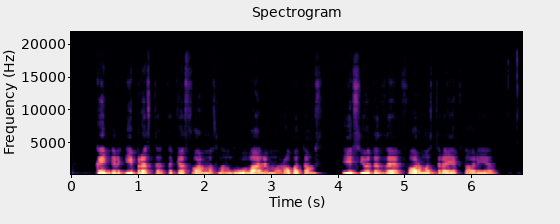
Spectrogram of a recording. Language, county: Lithuanian, Panevėžys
